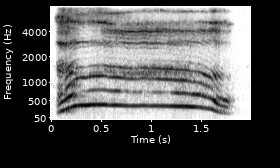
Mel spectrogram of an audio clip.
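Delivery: high, long drawn-out imitated holler from the woods; imitated yell. Retelling the yell heard from the woods, mock holler. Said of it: "just as loud as they possibly could, yelled out".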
